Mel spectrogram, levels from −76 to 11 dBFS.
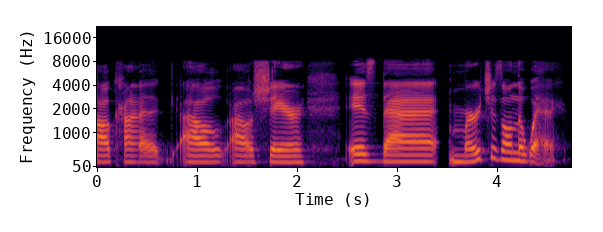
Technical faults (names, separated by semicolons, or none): burst of packet loss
